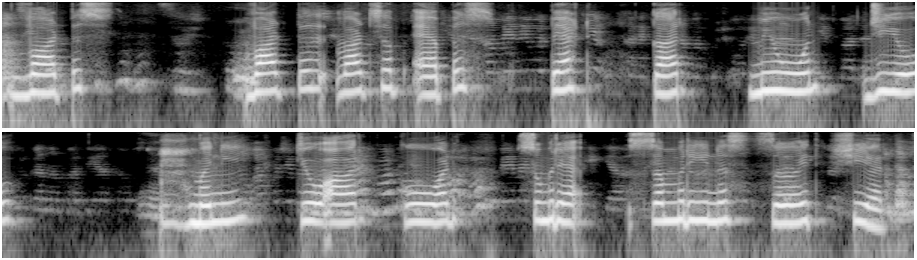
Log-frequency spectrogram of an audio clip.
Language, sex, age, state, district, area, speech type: Kashmiri, female, 18-30, Jammu and Kashmir, Baramulla, rural, read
